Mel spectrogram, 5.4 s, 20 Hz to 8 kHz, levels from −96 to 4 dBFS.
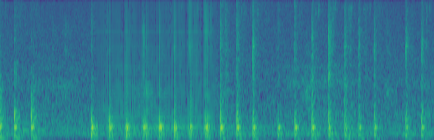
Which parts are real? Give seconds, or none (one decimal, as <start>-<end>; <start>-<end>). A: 0.0-1.2; 2.7-5.4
